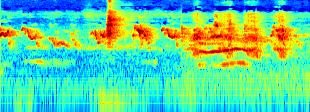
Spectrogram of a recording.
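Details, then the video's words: Ringneck parrot giving a rapid series of scratchy, high chirps and squawks, about three per second, loudest in the second half, over a noisy background. "The Best Talking Compilation Of Ringneck Parrots"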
